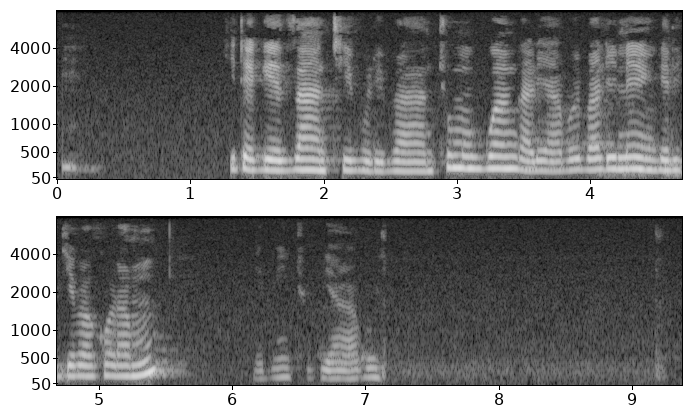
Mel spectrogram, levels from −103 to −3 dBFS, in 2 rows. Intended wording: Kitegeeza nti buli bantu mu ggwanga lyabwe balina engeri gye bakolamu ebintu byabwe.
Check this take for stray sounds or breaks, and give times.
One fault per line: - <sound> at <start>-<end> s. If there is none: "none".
none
